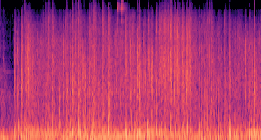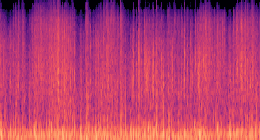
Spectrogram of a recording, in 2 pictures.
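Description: Artillery bombardment in Grand Tactician: The Civil War, a battery firing on Civil War positions, heard as a dense, continuous roar of overlapping cannon blasts and rumbling booms with no pause for the whole stretch.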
